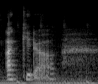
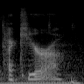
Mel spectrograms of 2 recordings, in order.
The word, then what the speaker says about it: Akira: The Japanese pronunciation is Akira. I guess Western pronunciation is Akira.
